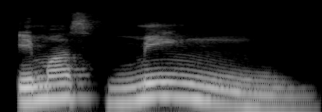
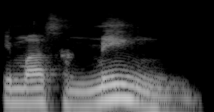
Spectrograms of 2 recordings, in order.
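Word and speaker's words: imasmiṃ: Imasming. There's a nasal sound. Imasming.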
